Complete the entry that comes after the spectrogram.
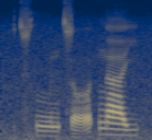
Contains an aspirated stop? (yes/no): yes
